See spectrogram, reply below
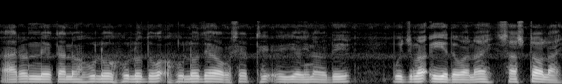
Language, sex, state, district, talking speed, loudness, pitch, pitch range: Chakma, male, Tripura, Dhalai, 180 wpm, -17 LUFS, 125 Hz, 120-130 Hz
